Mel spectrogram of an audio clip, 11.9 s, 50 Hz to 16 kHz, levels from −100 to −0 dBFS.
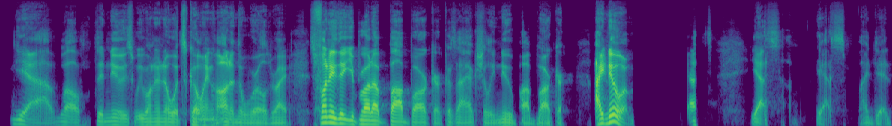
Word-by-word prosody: Yeah, 120 Hz, -2 st, -7 dB
well, 80 Hz, -4 st, -8 dB, 0.2 s
the 95 Hz, -, -7 dB
news, 95 Hz, -2 st, -5 dB
we 85 Hz, +2 st, -8 dB
wanna 95 Hz, 0 st, -5 dB
know 90 Hz, 0 st, -4 dB
what's 85 Hz, -4 st, -4 dB
going 85 Hz, 0 st, -3 dB
on 90 Hz, +1 st, +2 dB
in 80 Hz, -, -3 dB
the 80 Hz, -, -8 dB
world, 75 Hz, -2 st, -8 dB
right? 75 Hz, +1 st, -6 dB, 0.2 s
It's -, -, -13 dB
funny 160 Hz, 0 st, +9 dB
that 135 Hz, -1 st, +5 dB
you 115 Hz, -2 st, +1 dB
brought 115 Hz, -1 st, +4 dB
up 90 Hz, -8 st, +2 dB
Bob 95 Hz, -4 st, +1 dB
Barker, 85 Hz, -2 st, -5 dB
'cause -, -, -13 dB
I 75 Hz, -2 st, -7 dB
actually 75 Hz, -2 st, -9 dB
knew 80 Hz, 0 st, -6 dB
Bob 70 Hz, -1 st, -7 dB
Barker. -, -, -5 dB, 0.4 s
I -, -, +11 dB
knew -, -, +8 dB
him. -, -, -6 dB, 0.7 s
Yes. -, -, -7 dB, 0.5 s
Yes, -, -, -7 dB, 0.5 s
yes, -, -, -13 dB, 0.2 s
I 80 Hz, -, -15 dB
did. 70 Hz, -, -15 dB
85 Hz, 180 wpm, -25 LUFS, 80-95 Hz, 0.7 s, I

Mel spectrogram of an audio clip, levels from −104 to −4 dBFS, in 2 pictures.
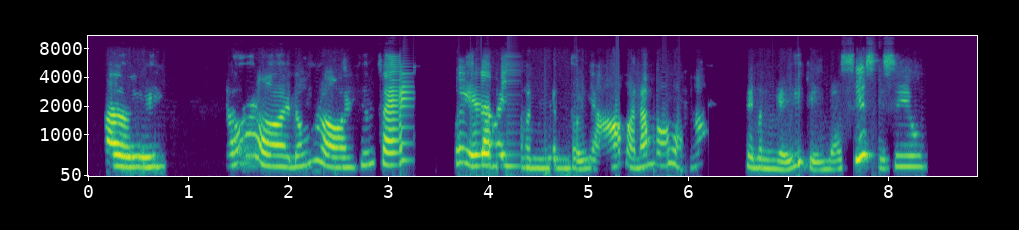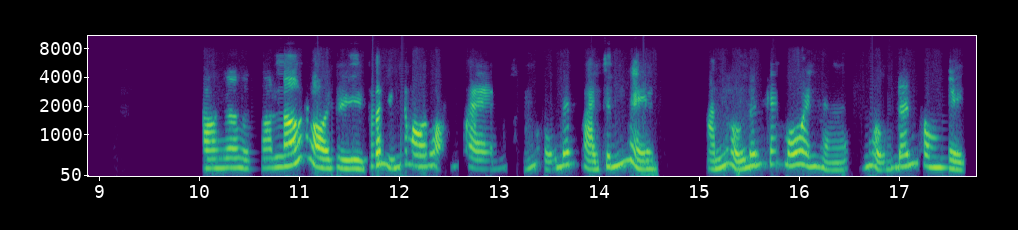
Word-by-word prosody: Ừ, 270 Hz, -2 st, +10 dB, 1.1 s
đúng -, -, -2 dB, 0.2 s
rồi, 255 Hz, -3 st, +7 dB
đúng 250 Hz, +5 st, -4 dB
rồi, 240 Hz, -5 st, +7 dB, 0.2 s
chính 290 Hz, +3 st, -7 dB
xác, 290 Hz, -1 st, +6 dB, 0.5 s
có 330 Hz, -, -1 dB
nghĩa 265 Hz, -4 st, +6 dB
là 280 Hz, -, +10 dB
bây 265 Hz, 0 st, 0 dB
giờ -, -, -16 dB
mình 220 Hz, -2 st, -4 dB
nhìn 210 Hz, -1 st, -6 dB
tụi 195 Hz, -3 st, -4 dB
nhỏ 210 Hz, 0 st, +1 dB
mà -, -, -1 dB
nó 250 Hz, +4 st, +1 dB
mâu 275 Hz, -3 st, -3 dB
thuẫn 310 Hz, -, -6 dB
á 300 Hz, -, -8 dB, 0.4 s
thì 240 Hz, -, -2 dB
mình 210 Hz, -2 st, -3 dB
nghĩ 190 Hz, -, -1 dB
chuyện 180 Hz, +1 st, -5 dB
nhỏ 190 Hz, -, -8 dB
xíu 425 Hz, -, +5 dB
xìu -, -, -10 dB
xiu. 255 Hz, +3 st, -5 dB, 1.7 s
Còn, 215 Hz, 0 st, -3 dB
ờ, 225 Hz, -2 st, -5 dB
còn 220 Hz, +1 st, -7 dB
lớn 255 Hz, -, +5 dB
rồi 220 Hz, -3 st, +4 dB
thì 220 Hz, -, -7 dB, 0.3 s
có 290 Hz, -, +4 dB
những 240 Hz, -7 st, -7 dB
cái 310 Hz, -, -15 dB
mâu 260 Hz, -2 st, +2 dB
thuẫn 255 Hz, -2 st, -8 dB
mà 235 Hz, -, -3 dB, 0.5 s
ảnh 225 Hz, +7 st, -13 dB
hưởng 185 Hz, +5 st, -9 dB
đến 285 Hz, +2 st, -2 dB
tài 185 Hz, -2 st, -4 dB
chính 270 Hz, +9 st, -5 dB
nè, 260 Hz, -, -2 dB, 0.6 s
ảnh 200 Hz, +4 st, -5 dB
hưởng 200 Hz, -2 st, -2 dB
đến 275 Hz, +2 st, -3 dB
các 305 Hz, 0 st, -11 dB
mối 275 Hz, 0 st, 0 dB
quan 255 Hz, -2 st, -6 dB
hệ, 230 Hz, -, -9 dB, 0.3 s
ảnh 250 Hz, -, -9 dB
hưởng 195 Hz, -1 st, -7 dB
đến 265 Hz, +6 st, -5 dB
công 235 Hz, -3 st, -3 dB
việc, 190 Hz, -3 st, -3 dB
250 Hz, 200 wpm, -20 LUFS, 215-275 Hz, 1.7 s, Ừ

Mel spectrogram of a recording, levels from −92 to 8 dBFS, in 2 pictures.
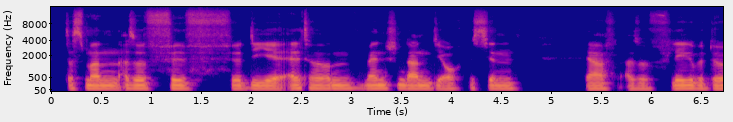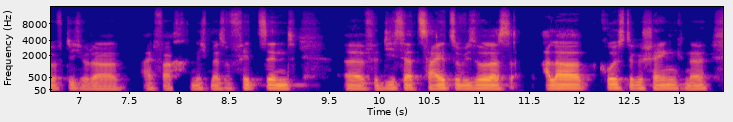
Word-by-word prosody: dass 90 Hz, +1 st, -6 dB
man, 90 Hz, -2 st, 0 dB
also, 90 Hz, 0 st, -2 dB
für 90 Hz, 0 st, -3 dB
für 90 Hz, +1 st, -8 dB
die 85 Hz, 0 st, -3 dB
älteren 90 Hz, 0 st, -3 dB
Menschen 95 Hz, +1 st, -3 dB
dann, 85 Hz, -1 st, 0 dB
die 85 Hz, -, -6 dB
auch 80 Hz, 0 st, -6 dB
bisschen, 85 Hz, -1 st, -7 dB, 0.7 s
ja, 85 Hz, -1 st, -2 dB, 0.2 s
also, 80 Hz, 0 st, -9 dB
pflegebedürftig 90 Hz, +1 st, -4 dB
oder 80 Hz, +2 st, -1 dB
einfach 85 Hz, 0 st, -5 dB, 0.2 s
nicht 85 Hz, -1 st, -7 dB
mehr 85 Hz, -, -1 dB
so 85 Hz, +1 st, -11 dB
fit 95 Hz, +2 st, -3 dB
sind, 95 Hz, -1 st, +4 dB, 0.5 s
äh, 90 Hz, -1 st, +2 dB
für 85 Hz, +1 st, -7 dB
die 90 Hz, +3 st, -4 dB
ist 95 Hz, -, -2 dB
ja 85 Hz, -, +5 dB
Zeit 95 Hz, +2 st, +5 dB
sowieso 95 Hz, 0 st, +4 dB
das 90 Hz, -1 st, +5 dB, 0.3 s
allergrößte 100 Hz, +1 st, +5 dB
Geschenk, 95 Hz, 0 st, 0 dB
ne? 90 Hz, +1 st, -1 dB
90 Hz, 145 wpm, -25 LUFS, 85-95 Hz, 0.7 s, ja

